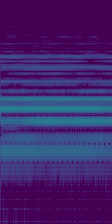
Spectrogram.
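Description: Background music: a soft, held chord of sustained tones that does not change.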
